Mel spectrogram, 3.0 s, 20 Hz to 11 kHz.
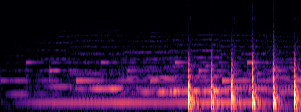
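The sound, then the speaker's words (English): A sustained musical drone plays, then six loud knocks on the front door of a New York City brothel, in the early morning hours of April 10th, 1836, land in a quick, steady rhythm over the lingering tones. “In the early morning hours of April 10th, 1836, Rosina Townsend woke up to a knock at the front door of her New York City brothel.”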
